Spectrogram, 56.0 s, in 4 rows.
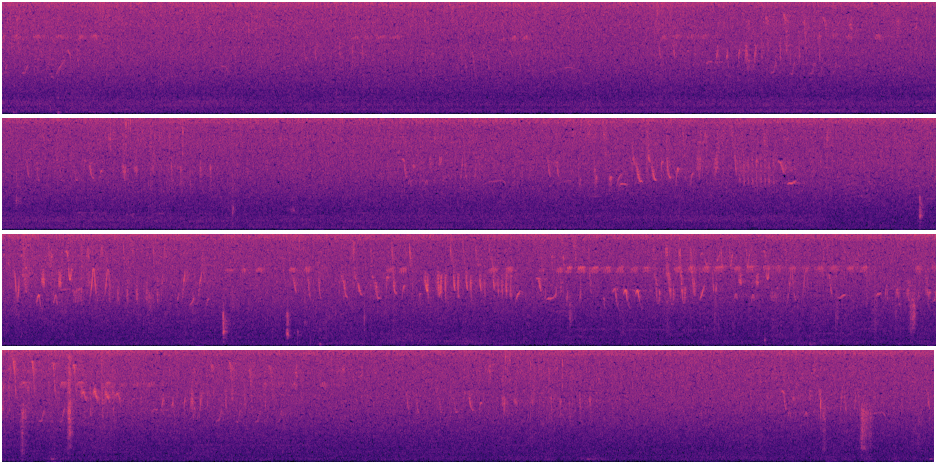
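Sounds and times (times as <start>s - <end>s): faint steady hiss: 0.0s - 56.0s
small birds chip notes: 27.7s - 46.5s.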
